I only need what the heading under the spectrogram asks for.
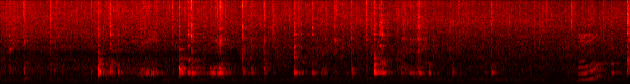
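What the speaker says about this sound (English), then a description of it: "I'm gonna add this can of crushed tomatoes to the veggie mixture." Canned crushed tomatoes stirred into a sizzling vegetable mixture for lasagna, steady frying crackle with repeated spoon scrapes and knocks against the pan, close and clear, with no speech.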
